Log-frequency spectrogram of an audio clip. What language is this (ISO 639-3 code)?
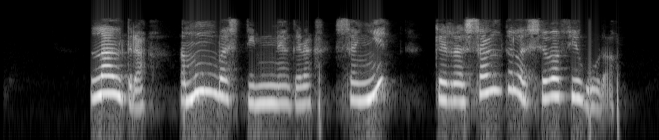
cat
